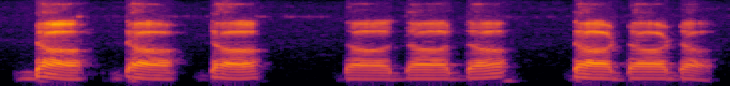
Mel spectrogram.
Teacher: t it's the same d in dhanyavad touches the teeth whereas the hard d sound the the tongue goes upward and touches behind the bump · You notice for the English D, the tongue is more forward in the mouth and it's flatter, whereas for the Hindi hard D sound, it is curved upward and is behind the bump. Therefore, it sounds harder than English. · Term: retroflex d sound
